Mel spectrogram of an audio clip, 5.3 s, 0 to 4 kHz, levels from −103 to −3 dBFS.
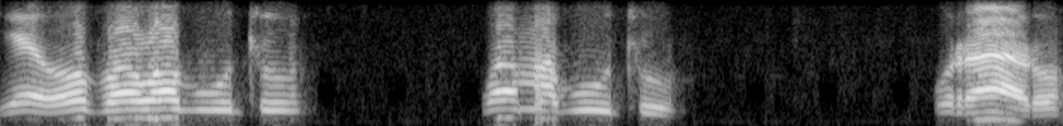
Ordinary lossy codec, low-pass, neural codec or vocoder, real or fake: Opus, 16 kbps; 3.6 kHz; none; real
